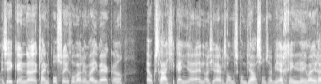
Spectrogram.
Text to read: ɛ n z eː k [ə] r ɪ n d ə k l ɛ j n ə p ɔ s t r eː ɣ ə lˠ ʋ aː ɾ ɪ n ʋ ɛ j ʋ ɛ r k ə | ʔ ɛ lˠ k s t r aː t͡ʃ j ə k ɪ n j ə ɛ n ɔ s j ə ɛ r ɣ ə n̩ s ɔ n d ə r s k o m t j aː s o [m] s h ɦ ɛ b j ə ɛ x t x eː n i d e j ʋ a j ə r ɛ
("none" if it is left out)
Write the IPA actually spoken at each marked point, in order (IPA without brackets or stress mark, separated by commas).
ə, m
